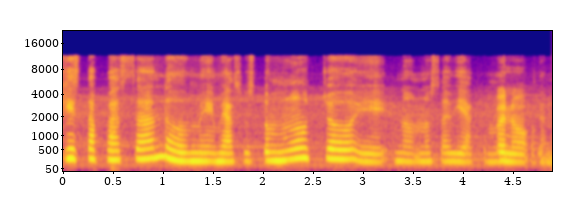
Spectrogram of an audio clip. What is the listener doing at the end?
taking over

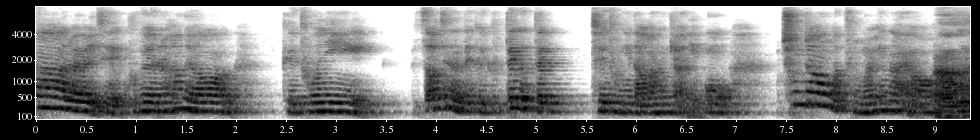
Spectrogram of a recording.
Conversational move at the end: listening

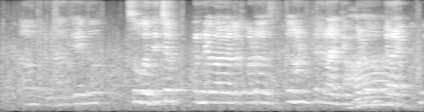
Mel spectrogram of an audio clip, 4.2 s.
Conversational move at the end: taking over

